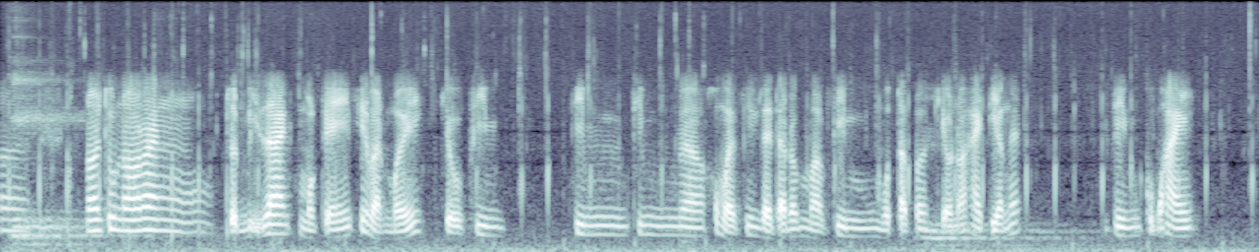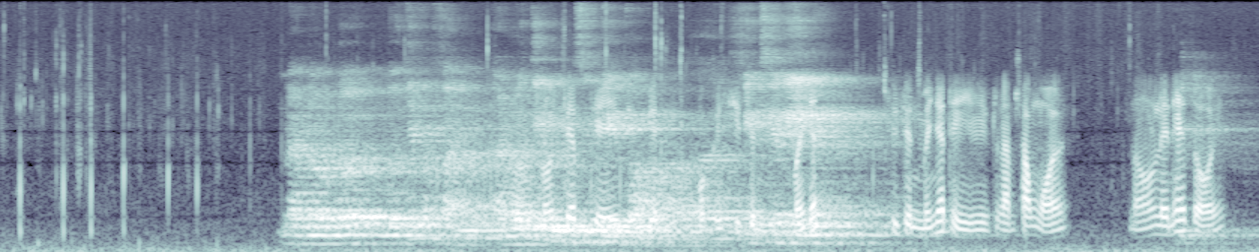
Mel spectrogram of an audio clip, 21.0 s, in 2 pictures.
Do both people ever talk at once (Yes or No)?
Yes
